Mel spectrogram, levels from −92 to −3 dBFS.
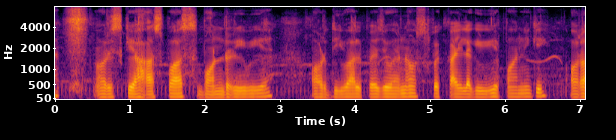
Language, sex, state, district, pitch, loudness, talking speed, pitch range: Hindi, male, Uttar Pradesh, Jalaun, 100 Hz, -23 LUFS, 180 wpm, 100-105 Hz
